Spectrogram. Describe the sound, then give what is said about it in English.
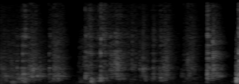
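Food tossed in a bowl with cinnamon, salt and pepper gives a few bursts of scraping and clinking from utensils against dishware. The bursts are moderately loud, separated by short pauses, with no talk. “And I am going to sprinkle this on here. And I am going to toss it.”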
